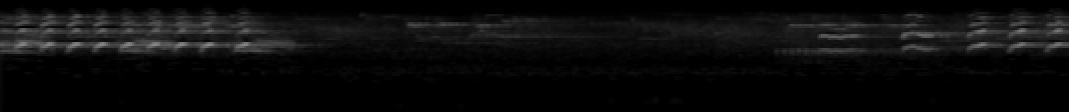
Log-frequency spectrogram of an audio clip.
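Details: Black woodpecker calling: a fast series of harsh, ringing notes, about four each second, then a fainter pause with softer tones before the repeated notes resume near the end. The background is quiet.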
